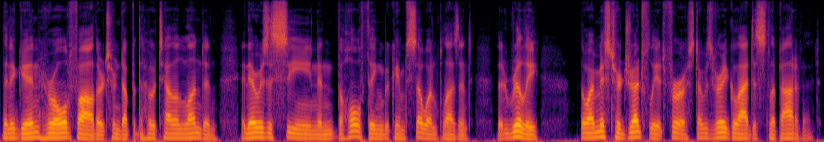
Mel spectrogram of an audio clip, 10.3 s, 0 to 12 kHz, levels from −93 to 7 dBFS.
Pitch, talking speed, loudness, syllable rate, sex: 105 Hz, 235 wpm, -20 LUFS, 6.6 syllables/s, male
